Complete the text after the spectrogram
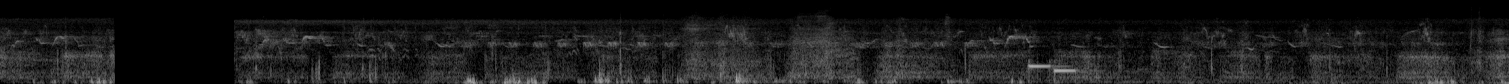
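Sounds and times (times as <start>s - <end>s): birds chirping: 0.0s - 1.1s, 2.4s - 15.0s
two-note falling whistle: 10.3s - 10.8s.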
